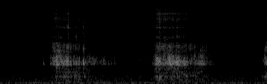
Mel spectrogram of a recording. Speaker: But the single biggest issue with these bearings is how sensitive they are to dust and dirt. If you happen to get anything into these bearings they start to sound like this.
